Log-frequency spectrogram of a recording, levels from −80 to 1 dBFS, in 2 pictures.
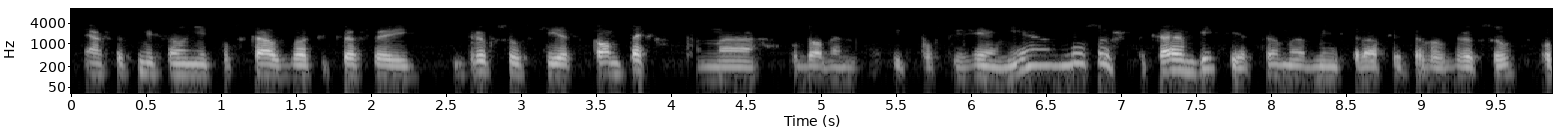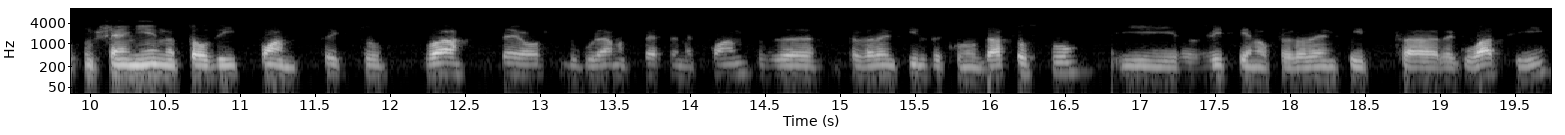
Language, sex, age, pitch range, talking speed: Bulgarian, male, 40-59, 105-125 Hz, 150 wpm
